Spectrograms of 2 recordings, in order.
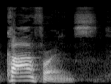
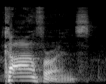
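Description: First: The first vowel is an open American 'ah'. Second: The same.

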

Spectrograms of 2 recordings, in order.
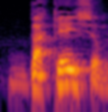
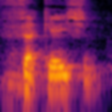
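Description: First: It begins with a b sound, lips closed. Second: It begins with a v sound, lip on teeth. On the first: The speaker calls it wrong. "これを唇を合わせて、ば、vacation って言ってしまうと、b の音ですから、なんじゃそらってことになります" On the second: The speaker calls it right. "v の音"

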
